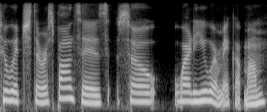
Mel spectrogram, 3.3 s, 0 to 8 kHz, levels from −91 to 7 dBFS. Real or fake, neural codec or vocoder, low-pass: real; none; 7.2 kHz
